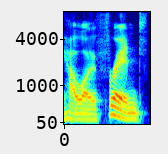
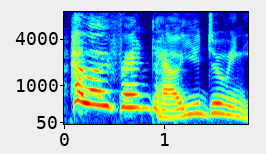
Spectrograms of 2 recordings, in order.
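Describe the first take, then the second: First: Said in the usual way. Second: Very high, loud put-on hello; scammer's greeting. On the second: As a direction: gush hello as the scammer, then settle. Acts scammer greeting, later repeated plain.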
